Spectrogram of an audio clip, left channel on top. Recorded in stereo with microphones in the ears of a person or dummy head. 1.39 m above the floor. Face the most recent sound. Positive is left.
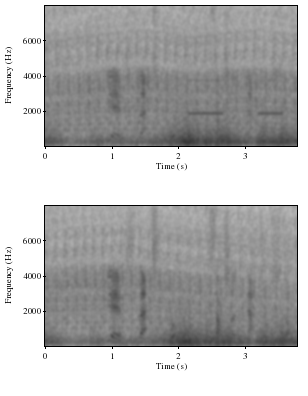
turn(degrees=-35)  # may be behind; listen again after turning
